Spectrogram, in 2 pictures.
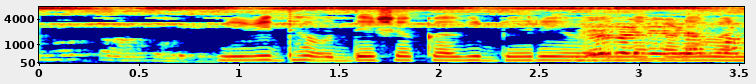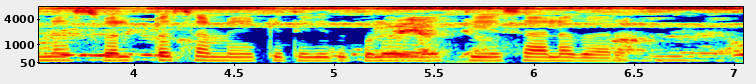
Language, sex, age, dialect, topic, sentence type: Kannada, female, 46-50, Coastal/Dakshin, banking, statement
